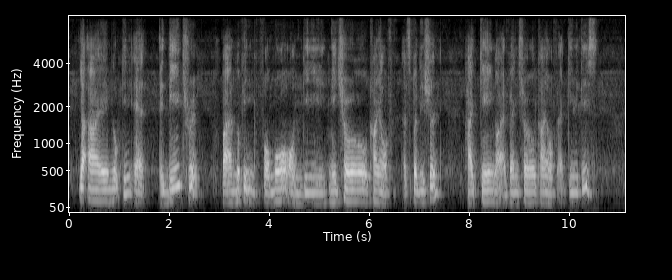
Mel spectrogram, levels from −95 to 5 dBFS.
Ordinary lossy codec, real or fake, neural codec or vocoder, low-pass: none; fake; codec, 16 kHz, 4.8 kbps, FACodec; none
